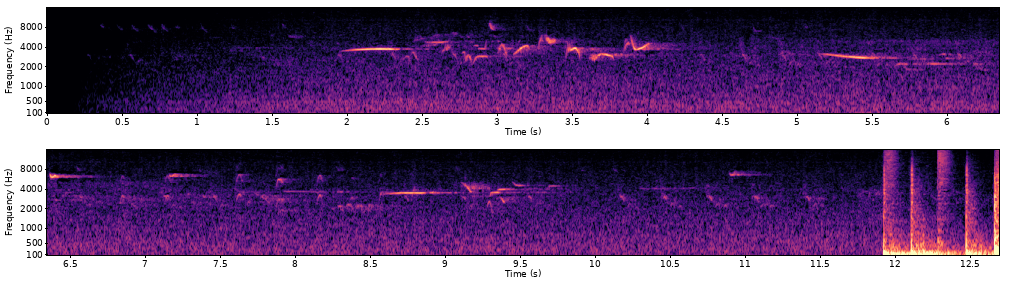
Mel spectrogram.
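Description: Songbirds chirping over a soft outdoor hiss, fading in from silence in the first second or two, as a recorded ambience between songs; a loud drum kit comes in right at the very end.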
